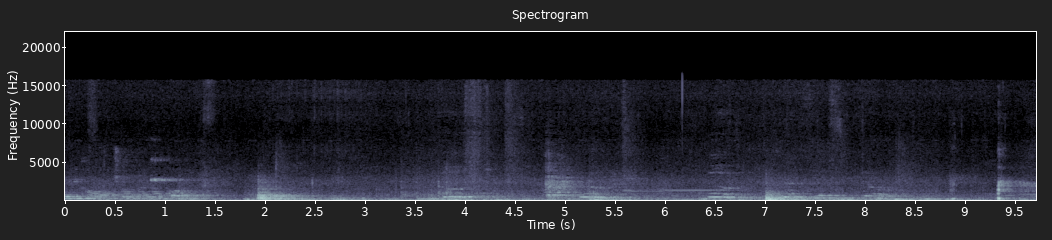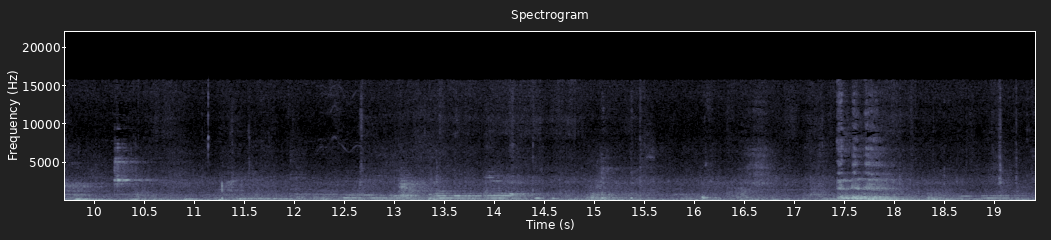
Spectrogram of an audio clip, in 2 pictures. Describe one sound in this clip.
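A choir of young children sings together in a large echoing hall.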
